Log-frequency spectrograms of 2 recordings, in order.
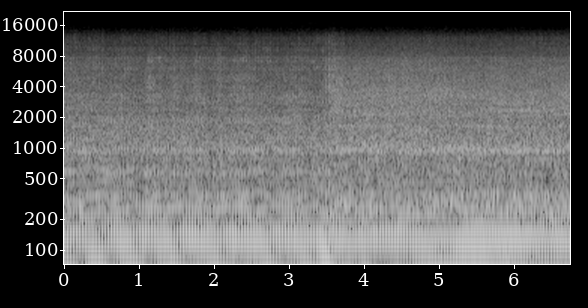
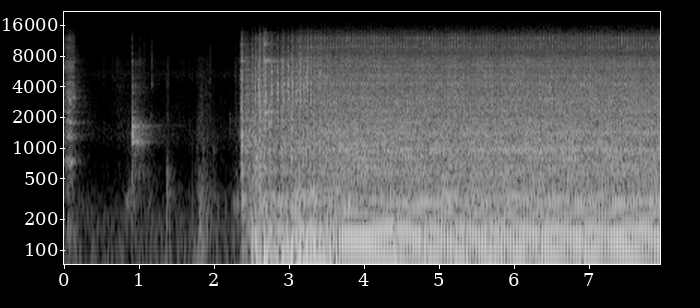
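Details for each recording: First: Husqvarna HU 625HWT four-stroke string trimmer after repair and cleaning, with a new front bolt and nut, final test run: buzzes at a steady fast beat, even and smooth with no misses or knocks; normal running. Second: Husqvarna HU 625HWT four-stroke string trimmer that a coworker couldn't get running, turning over extremely hard at times: a few pull-cord rattles, then it catches and settles into a steady fast chatter with no misfire after a shot of starting fluid; hard starting.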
